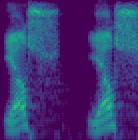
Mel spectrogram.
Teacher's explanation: ইয়ার পরে সদ যে উচ্চারণ করবে এটা মোটা করে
